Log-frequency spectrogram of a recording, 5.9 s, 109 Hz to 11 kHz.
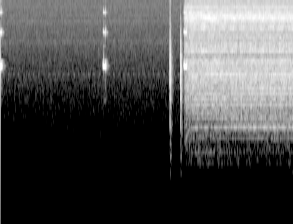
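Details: Lyman Gen 6 powder dispenser/scale after its buzzer was modified to be quieter: two short high beeps two seconds apart, a couple of clicks, then a steady thin motor whir while throwing a charge; normal operation.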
